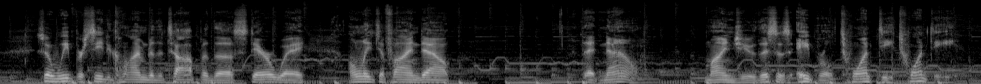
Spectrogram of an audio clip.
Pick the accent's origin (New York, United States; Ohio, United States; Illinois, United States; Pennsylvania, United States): Ohio, United States; Cincinnati; Again, we're from Cincinnati, Ohio, the home of the Cincinnati Bengals.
